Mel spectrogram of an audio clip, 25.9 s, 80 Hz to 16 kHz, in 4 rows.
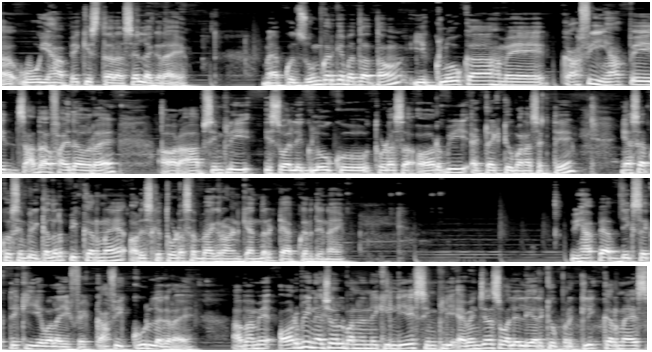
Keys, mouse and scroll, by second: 1.8 scroll up 1, 2.6 scroll down 1, 3.5-3.9 scroll down 1, 3.9 scroll up 1, 7.1 click, 8.2 alt+scroll down 1, 9.2 alt+click, 12.9 alt+click, 16.3 alt+click, 18.6-19.1 alt+scroll up 2, 19.1-21.4 alt+scroll down 2, 22.8 click, 25.3 click.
